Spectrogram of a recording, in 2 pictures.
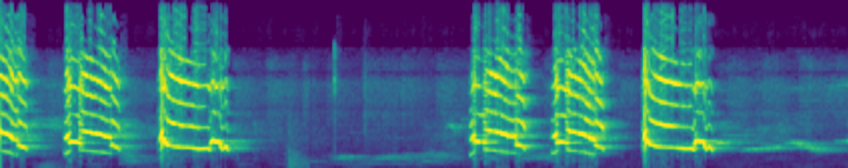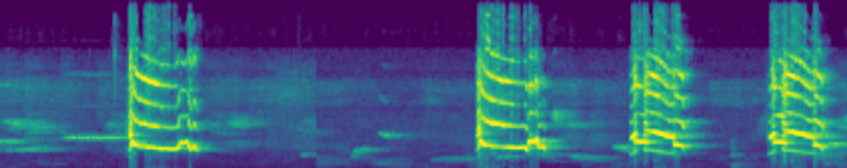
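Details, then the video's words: Oriental magpie-robin song: bursts of loud, sharp, rapidly sliding whistled notes in short phrases, separated by pauses, with a soft, thin, sustained whistle between bursts. Quiet surroundings. "SUARA BURUNG KACER"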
